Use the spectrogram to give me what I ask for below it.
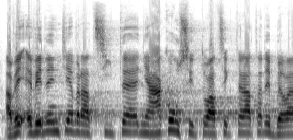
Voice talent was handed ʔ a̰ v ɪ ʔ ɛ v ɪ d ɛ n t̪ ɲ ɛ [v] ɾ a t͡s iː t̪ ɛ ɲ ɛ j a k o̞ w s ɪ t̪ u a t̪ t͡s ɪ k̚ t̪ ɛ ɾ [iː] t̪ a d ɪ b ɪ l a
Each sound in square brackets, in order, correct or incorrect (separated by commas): correct, incorrect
